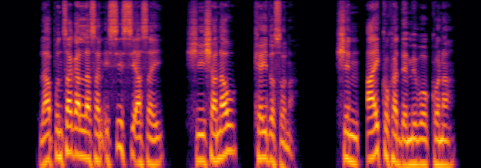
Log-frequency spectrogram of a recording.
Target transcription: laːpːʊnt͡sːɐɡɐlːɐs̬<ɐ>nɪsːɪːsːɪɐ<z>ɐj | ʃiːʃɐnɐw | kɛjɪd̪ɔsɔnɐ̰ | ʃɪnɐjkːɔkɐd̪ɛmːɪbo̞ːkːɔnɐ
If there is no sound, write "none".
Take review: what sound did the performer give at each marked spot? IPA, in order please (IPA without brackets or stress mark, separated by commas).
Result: ɐ, s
